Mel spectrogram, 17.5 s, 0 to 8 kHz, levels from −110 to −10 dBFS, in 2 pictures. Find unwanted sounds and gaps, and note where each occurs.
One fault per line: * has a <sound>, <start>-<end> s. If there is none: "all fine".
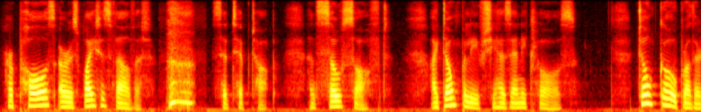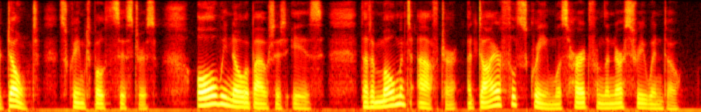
* has a breath, 2.1-2.5 s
